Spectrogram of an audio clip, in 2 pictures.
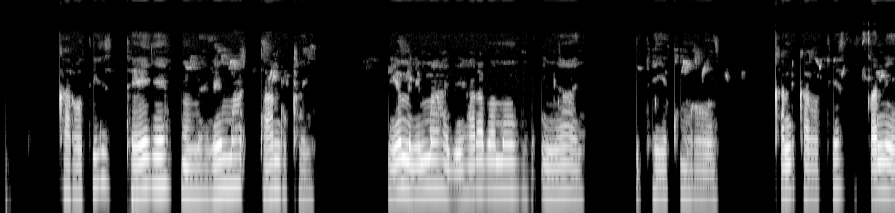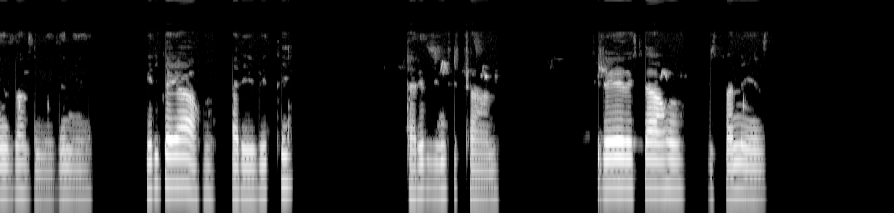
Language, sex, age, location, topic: Kinyarwanda, female, 50+, Musanze, agriculture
